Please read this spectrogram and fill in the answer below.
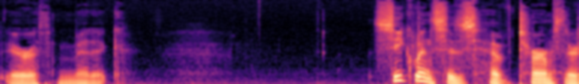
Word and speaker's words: arithmetic: yeah it looks like arithmetic but it's being used as an adjective and when it is so used it is pronounced arithmetic sequences have terms that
